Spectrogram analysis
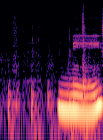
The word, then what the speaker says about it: knee: to circle my word my knee spelled with a k but you can't hear it it's silent my knee hurt after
